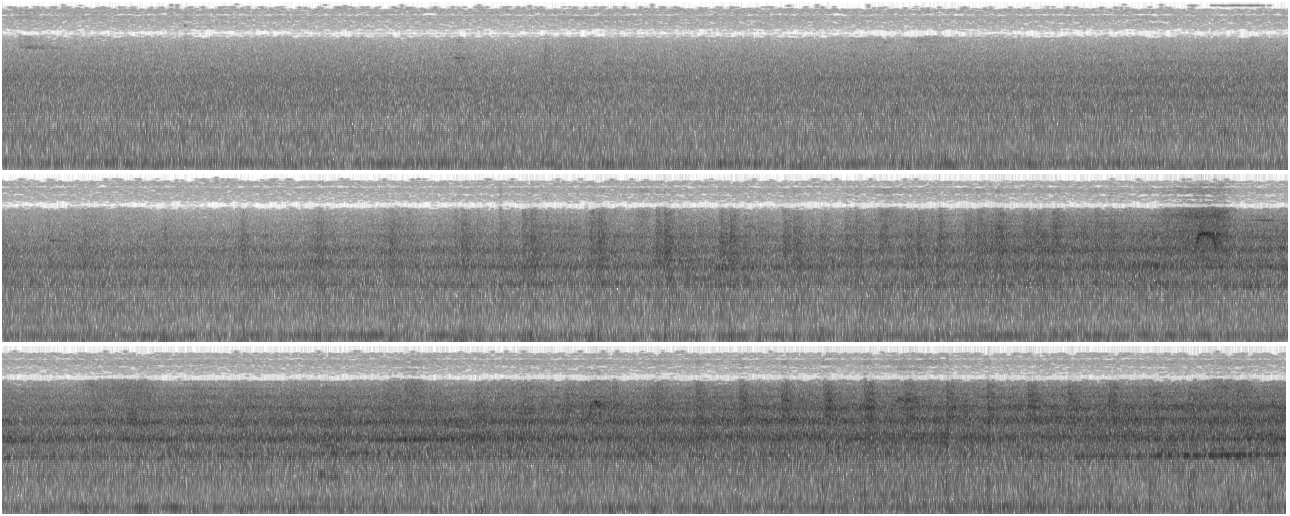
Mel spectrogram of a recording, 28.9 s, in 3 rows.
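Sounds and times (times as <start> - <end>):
high wheel squeal: 18.0 - 24.2, 24.8 - 28.9.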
